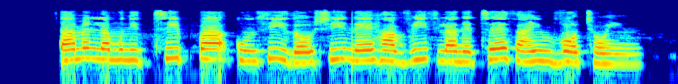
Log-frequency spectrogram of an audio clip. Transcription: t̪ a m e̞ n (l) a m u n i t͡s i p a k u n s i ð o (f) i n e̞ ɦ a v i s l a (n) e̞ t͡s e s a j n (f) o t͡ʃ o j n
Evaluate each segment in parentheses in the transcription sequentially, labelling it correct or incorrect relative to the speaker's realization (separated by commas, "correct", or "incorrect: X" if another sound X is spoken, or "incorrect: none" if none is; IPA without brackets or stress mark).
correct, incorrect: ʃ, correct, incorrect: v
